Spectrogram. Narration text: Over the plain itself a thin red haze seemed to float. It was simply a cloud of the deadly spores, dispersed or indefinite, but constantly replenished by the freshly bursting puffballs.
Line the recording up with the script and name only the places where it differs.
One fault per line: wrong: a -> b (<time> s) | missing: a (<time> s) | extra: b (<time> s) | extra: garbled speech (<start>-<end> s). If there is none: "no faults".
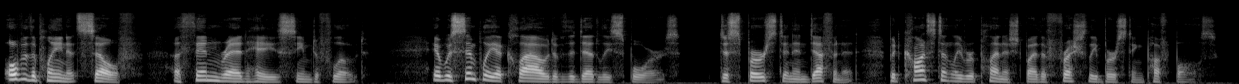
wrong: or -> and (7.8 s)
